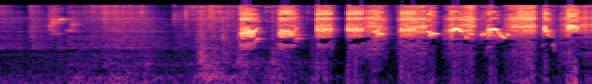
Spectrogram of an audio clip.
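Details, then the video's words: Noisy black-winged myna song meant to spur lazy mynas into singing: soft murmuring at first, then a rapid run of harsh rasping screeches with a couple of thin whistles. "Kicauan Burung Jalak Putih Gacor Ribut || Pancingan Burung Jalak Malas Bunyi"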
